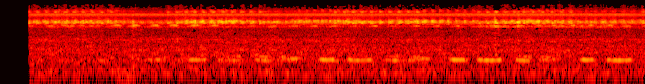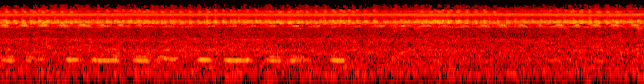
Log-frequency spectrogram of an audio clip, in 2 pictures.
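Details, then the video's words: Grass insects chirring on a summer night in the countryside near a grandmother's house: a dense, steady high shimmer with layered pulsing trills, plus a run of short low tones repeated about twice a second through the first fifteen seconds. "여름소리 풀벌레소리 시골밤소리"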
